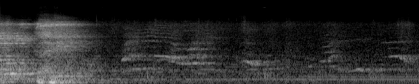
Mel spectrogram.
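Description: Speech: a loud voice for about the first second, then quieter voices.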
